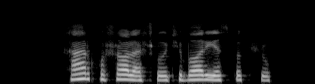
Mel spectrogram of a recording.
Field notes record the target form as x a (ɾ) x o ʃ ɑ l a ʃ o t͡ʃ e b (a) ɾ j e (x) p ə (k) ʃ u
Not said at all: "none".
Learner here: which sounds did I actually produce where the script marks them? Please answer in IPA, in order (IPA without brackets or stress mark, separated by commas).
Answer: ɾ, ɑ, s, k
